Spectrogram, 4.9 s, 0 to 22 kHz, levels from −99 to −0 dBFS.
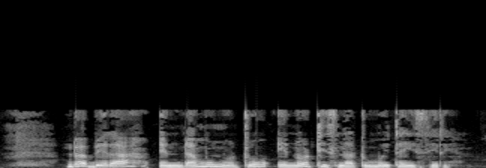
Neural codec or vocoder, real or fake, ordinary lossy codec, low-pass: vocoder, 44.1 kHz, 128 mel bands every 512 samples, BigVGAN v2; fake; AAC, 24 kbps; 19.8 kHz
